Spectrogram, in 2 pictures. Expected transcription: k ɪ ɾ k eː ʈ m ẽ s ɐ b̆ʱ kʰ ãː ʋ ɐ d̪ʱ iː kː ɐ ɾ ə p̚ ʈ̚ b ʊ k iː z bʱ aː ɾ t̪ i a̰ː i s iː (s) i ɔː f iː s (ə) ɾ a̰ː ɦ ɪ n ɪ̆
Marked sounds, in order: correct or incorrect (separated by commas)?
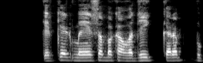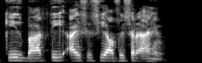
correct, correct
